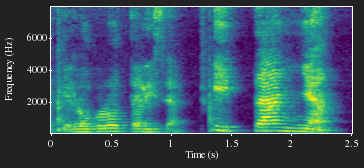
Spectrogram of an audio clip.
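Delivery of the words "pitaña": slow PITAÑA with an ejective popped p; glottalized P. Shown as a demonstration. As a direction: pop the p of PITAÑA with the throat closed.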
